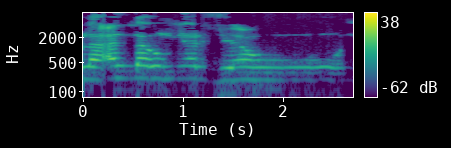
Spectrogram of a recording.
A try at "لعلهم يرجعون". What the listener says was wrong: فخم الراء لعلهم يرجعون.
